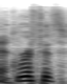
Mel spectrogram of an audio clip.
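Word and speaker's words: Gruffydd: we pronounce that and apparently it's simply the Welsh spelling of Griffith so it's Griffith Jones grith Jones saying Griff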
